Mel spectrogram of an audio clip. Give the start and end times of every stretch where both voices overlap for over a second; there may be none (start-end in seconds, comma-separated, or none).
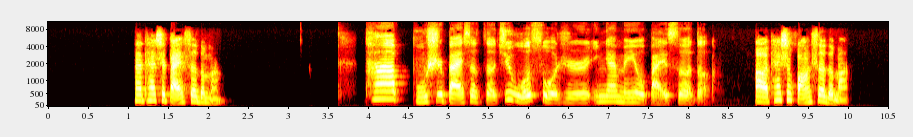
none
